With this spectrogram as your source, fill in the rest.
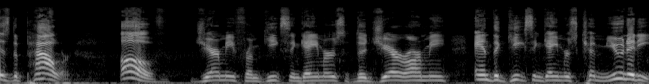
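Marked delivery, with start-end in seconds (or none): none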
